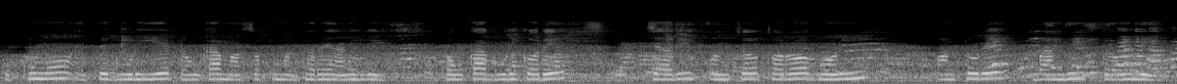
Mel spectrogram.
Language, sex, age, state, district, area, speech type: Odia, female, 18-30, Odisha, Nuapada, urban, spontaneous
